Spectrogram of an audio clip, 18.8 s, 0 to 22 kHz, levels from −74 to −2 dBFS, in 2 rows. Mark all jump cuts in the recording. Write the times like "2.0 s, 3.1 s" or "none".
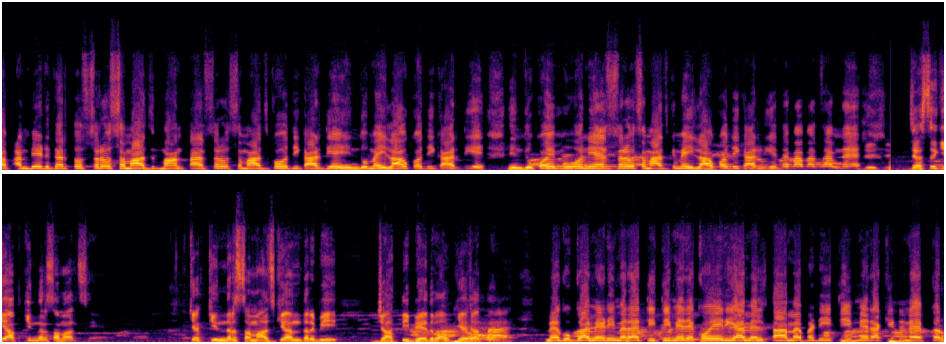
8.8 s

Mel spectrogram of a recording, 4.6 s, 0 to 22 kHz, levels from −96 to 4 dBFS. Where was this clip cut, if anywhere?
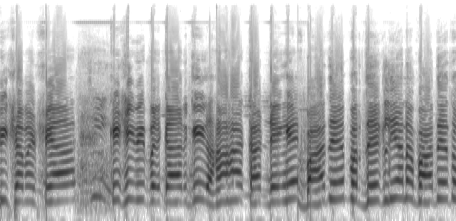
3.0 s

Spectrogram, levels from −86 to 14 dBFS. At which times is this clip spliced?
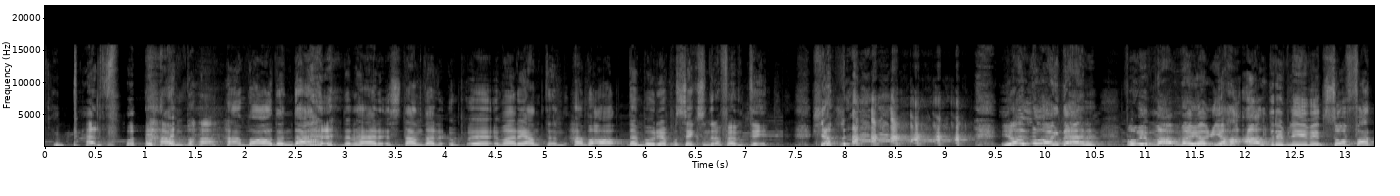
1.7 s, 2.9 s, 5.1 s

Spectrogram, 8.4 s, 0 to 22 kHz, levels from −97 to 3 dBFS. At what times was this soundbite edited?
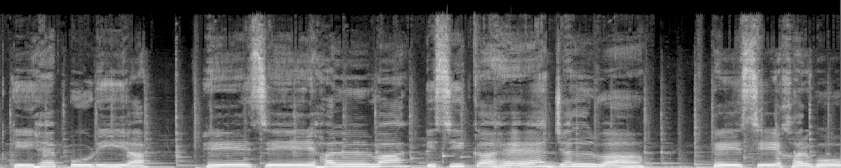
none

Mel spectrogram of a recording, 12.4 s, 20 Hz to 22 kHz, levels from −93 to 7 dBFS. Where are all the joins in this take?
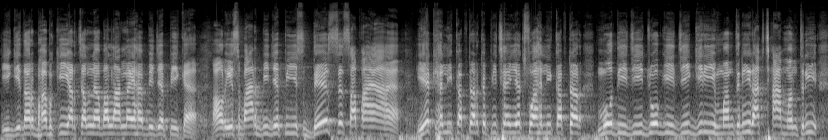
6.1 s

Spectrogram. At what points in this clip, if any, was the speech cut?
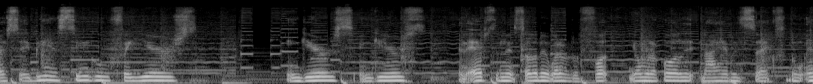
none

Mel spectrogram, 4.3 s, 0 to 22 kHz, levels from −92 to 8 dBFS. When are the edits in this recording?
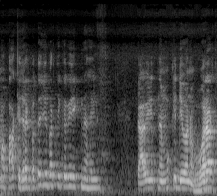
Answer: none

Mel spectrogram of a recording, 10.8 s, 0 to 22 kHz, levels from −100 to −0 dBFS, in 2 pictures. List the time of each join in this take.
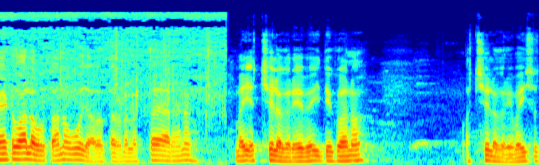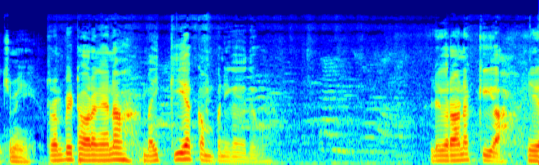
2.2 s, 5.8 s

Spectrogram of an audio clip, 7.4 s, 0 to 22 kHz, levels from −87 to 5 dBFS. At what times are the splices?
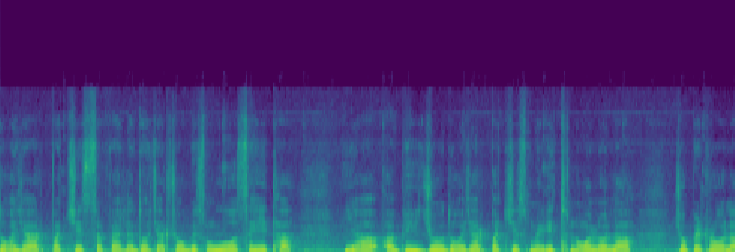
none

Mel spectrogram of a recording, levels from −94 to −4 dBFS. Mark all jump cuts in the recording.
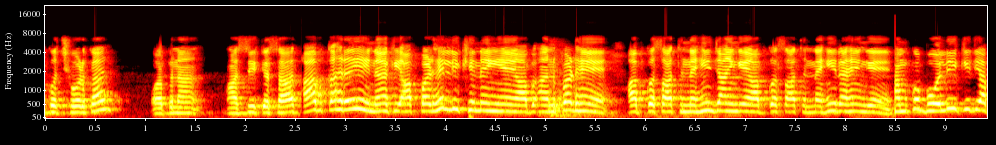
2.6 s, 8.5 s

